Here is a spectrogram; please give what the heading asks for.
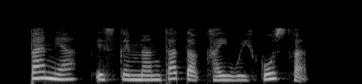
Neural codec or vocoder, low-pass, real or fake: codec, 16 kHz, 0.5 kbps, X-Codec, HuBERT features, trained on LibriSpeech; 5.4 kHz; fake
